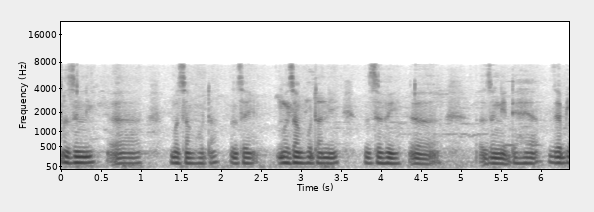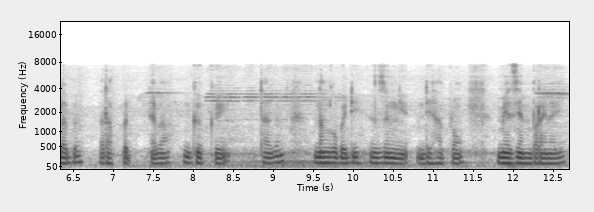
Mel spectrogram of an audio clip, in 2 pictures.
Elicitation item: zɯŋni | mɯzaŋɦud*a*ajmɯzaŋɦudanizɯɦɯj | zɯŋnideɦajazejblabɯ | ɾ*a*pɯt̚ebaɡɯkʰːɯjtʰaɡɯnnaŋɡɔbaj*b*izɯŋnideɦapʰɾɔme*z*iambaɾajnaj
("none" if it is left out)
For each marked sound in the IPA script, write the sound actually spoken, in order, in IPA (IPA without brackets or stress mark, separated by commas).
a, a, d, z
